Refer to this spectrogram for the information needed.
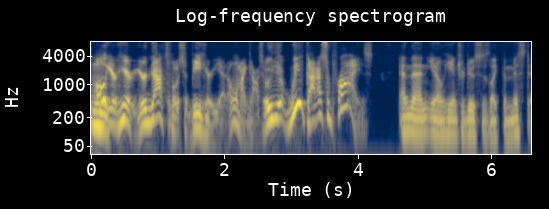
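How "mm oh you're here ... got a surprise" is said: put-on unhinged voice, high and swooping. Imitating the heretic character from a story: mock-crazed character voice. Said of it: "I can't do the voice perfectly, but I think I can give you the tone of it".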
